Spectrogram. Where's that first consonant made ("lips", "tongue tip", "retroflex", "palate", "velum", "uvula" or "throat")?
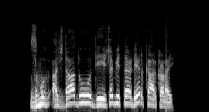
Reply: tongue tip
